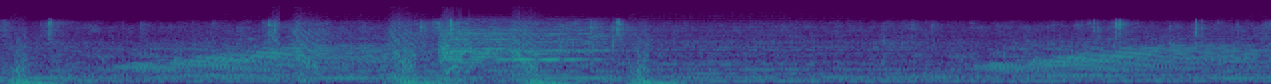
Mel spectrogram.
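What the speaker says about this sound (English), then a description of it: "I just strung together a couple of wing smashes" Wing smash attacks in Castlevania: Symphony of the Night, heard as a few sharp whooshing crashes strung together around the middle of the stretch, over a steady game-music bed with no talk.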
